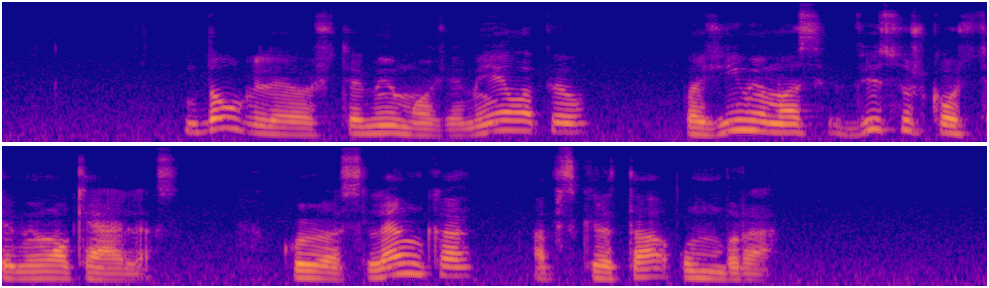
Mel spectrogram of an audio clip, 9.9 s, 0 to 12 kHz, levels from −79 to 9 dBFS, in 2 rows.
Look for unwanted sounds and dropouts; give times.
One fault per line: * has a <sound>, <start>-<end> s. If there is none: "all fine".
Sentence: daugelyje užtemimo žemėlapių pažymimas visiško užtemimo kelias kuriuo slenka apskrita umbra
all fine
